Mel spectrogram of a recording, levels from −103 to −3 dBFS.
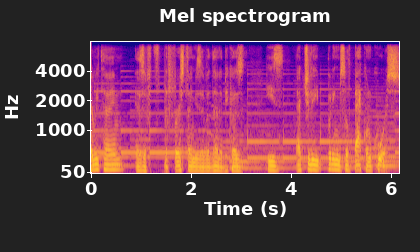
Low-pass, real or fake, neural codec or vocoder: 7.2 kHz; real; none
